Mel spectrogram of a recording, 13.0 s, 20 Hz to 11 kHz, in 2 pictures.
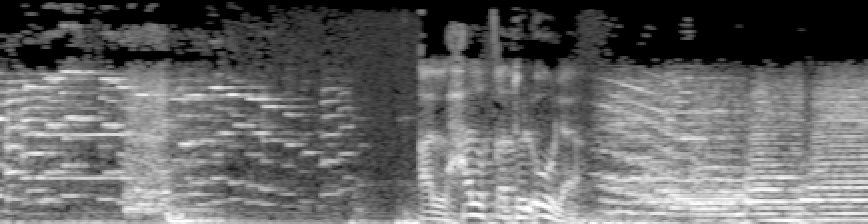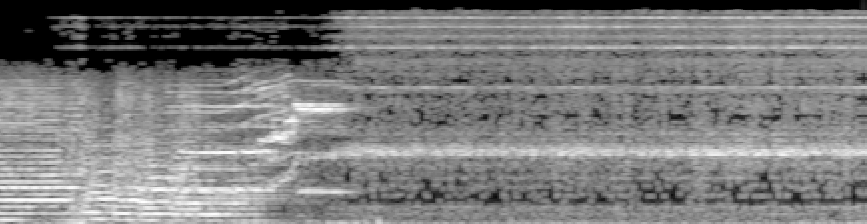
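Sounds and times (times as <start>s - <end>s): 
steady high tone: 0.2s - 2.5s, 6.9s - 13.0s
speech: 3.2s - 5.6s
alarm clock ringing: 7.0s - 13.0s.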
